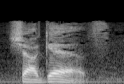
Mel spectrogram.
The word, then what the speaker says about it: shagab: The Hebrew verb, if you would go to a lexicon, and you would look in that lexicon for this particular word, which is spelled S-H-A-G-A-B, shagev, and it would say this.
